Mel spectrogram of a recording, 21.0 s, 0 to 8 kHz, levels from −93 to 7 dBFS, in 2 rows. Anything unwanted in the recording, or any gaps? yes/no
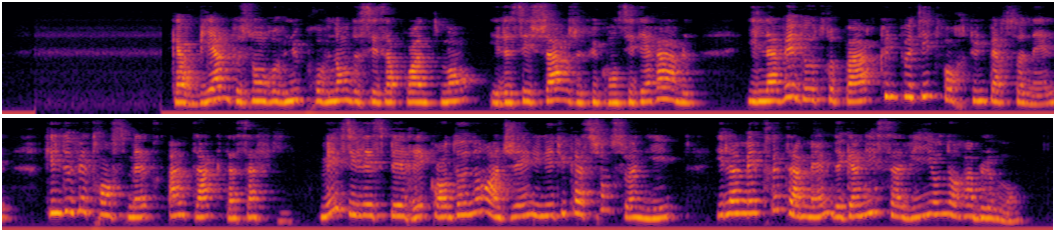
no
